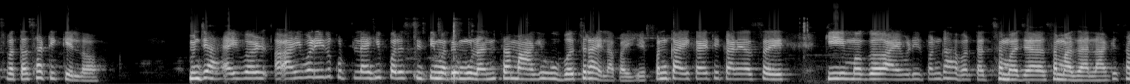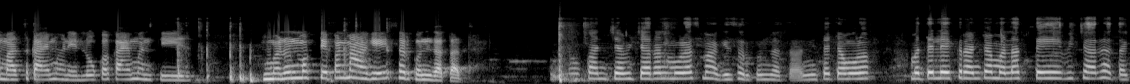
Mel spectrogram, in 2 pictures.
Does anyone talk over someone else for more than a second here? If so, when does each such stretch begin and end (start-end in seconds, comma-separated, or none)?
none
